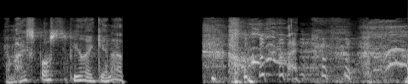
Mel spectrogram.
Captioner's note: laugh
